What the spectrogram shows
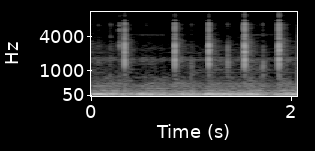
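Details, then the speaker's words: Yamaha RX King engine during assembly, clutch housing area rocked by hand: sharp separate clicks, about five in two seconds. Play in a part said to be newly replaced but showing grinding marks; rough noise inside the engine. "Goyang Kiri Kanan di depan belakang goyang dan menimbulkan suara seperti ini"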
